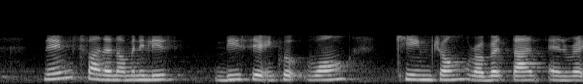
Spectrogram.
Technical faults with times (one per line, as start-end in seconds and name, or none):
none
